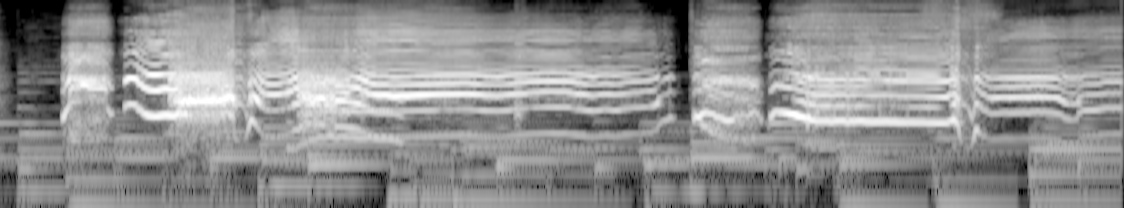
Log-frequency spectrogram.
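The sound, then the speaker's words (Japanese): A person sobbing uncontrollably, with several long, quavering wails that waver in pitch, broken by short gasping breaths between loud bursts of crying. “ここお店の前なので。こっち。はい、ここなら泣きじゃくっていただいて大丈夫かと。”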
